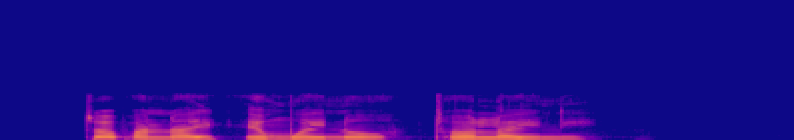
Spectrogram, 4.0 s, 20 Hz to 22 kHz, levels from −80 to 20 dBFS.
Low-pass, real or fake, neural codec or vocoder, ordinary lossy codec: 7.2 kHz; real; none; none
